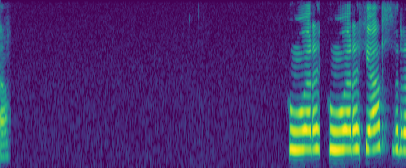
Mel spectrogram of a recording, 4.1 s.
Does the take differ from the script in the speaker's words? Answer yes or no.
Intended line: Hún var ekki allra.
yes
